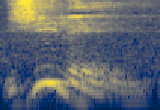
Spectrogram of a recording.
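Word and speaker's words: gilet: in both variants and this one is g but we shall pronounce that zhilei you know it's a french it's a whiteboard from french so as you can see it's an old sound not a silent sound so this is what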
